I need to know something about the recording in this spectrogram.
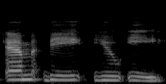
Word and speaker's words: Mbue: Mbolo, Imbolo, and last name Mbue. I believe that's pronounced Mbu.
